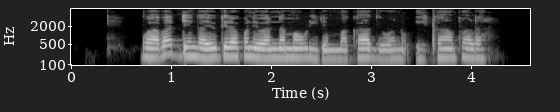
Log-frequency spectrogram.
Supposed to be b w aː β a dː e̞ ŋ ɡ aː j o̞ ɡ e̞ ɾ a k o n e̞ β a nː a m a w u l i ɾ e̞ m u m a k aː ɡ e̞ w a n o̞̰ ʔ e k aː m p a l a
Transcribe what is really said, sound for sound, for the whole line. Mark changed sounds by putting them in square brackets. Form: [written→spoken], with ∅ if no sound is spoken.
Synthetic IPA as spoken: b w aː β a dː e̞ ŋ ɡ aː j o̞ ɡ e̞ ɾ a k o n e̞ β a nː a m a w u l i ɾ e̞ m u m a k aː ɡ e̞ w a n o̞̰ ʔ e k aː m p a l a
